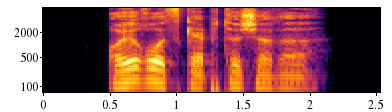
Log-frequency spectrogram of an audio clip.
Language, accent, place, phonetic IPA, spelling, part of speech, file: German, Germany, Berlin, [ˈɔɪ̯ʁoˌskɛptɪʃəʁə], euroskeptischere, adjective, De-euroskeptischere.ogg
- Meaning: inflection of euroskeptisch: 1. strong/mixed nominative/accusative feminine singular comparative degree 2. strong nominative/accusative plural comparative degree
